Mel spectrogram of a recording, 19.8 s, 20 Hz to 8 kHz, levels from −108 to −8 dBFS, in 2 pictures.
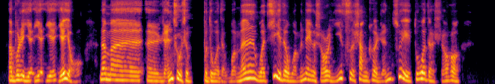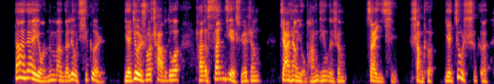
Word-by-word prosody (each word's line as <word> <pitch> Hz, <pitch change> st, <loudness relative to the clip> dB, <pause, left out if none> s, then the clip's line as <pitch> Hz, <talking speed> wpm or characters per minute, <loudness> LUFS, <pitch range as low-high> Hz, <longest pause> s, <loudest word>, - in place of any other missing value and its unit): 啊， 155 Hz, -, 0 dB
不 165 Hz, +3 st, +2 dB
是， 170 Hz, -2 st, +4 dB
也 145 Hz, 0 st, -1 dB
也 150 Hz, +1 st, -2 dB
也 155 Hz, +2 st, -1 dB
也 180 Hz, +6 st, +6 dB
有， 225 Hz, -, 0 dB, 0.3 s
那 195 Hz, -1 st, +1 dB
么， 180 Hz, -1 st, 0 dB, 0.6 s
呃， 150 Hz, -2 st, -4 dB
人 135 Hz, +9 st, +2 dB
数 220 Hz, -4 st, +3 dB
是 135 Hz, -2 st, -3 dB, 0.2 s
不 140 Hz, -, -3 dB
多 130 Hz, -1 st, -3 dB
的。 115 Hz, -2 st, -14 dB
我 125 Hz, 0 st, -11 dB
们 205 Hz, -, +2 dB
我 145 Hz, -1 st, -2 dB
记 280 Hz, -, +3 dB
得 160 Hz, -5 st, +1 dB
我 130 Hz, -2 st, -8 dB
们 145 Hz, +6 st, -8 dB
那 195 Hz, -3 st, -1 dB
个 155 Hz, -, -3 dB
时 135 Hz, -, -11 dB
候 145 Hz, -, -2 dB
儿 -, -, -3 dB
一 150 Hz, -, 0 dB
次 210 Hz, -5 st, -2 dB
上 150 Hz, -1 st, -3 dB
课 155 Hz, +2 st, -4 dB
人 130 Hz, +10 st, -5 dB
最 200 Hz, -, +2 dB
多 205 Hz, -, +3 dB
的 150 Hz, -8 st, -6 dB
时 120 Hz, +2 st, -18 dB
候 145 Hz, -1 st, -4 dB
儿 125 Hz, -, -14 dB, 1.0 s
大 245 Hz, +1 st, +4 dB
概 240 Hz, -3 st, +4 dB
有 150 Hz, -8 st, +4 dB
那 150 Hz, +6 st, -6 dB
么 175 Hz, -2 st, -5 dB
个 145 Hz, 0 st, -4 dB
6-7 180 Hz, 0 st, +1 dB
个 200 Hz, +3 st, +1 dB
人， 105 Hz, -1 st, -18 dB, 0.3 s
也 150 Hz, -1 st, +4 dB
就 215 Hz, -3 st, +9 dB
是 180 Hz, -, +7 dB
说 175 Hz, +4 st, +1 dB
差 165 Hz, -, 0 dB
不 150 Hz, -, -8 dB
多 170 Hz, +2 st, +1 dB, 0.3 s
他 160 Hz, 0 st, 0 dB
的 165 Hz, -, +1 dB
3 210 Hz, 0 st, +1 dB
届 190 Hz, -10 st, +2 dB
学 130 Hz, +7 st, -3 dB
生 150 Hz, +1 st, -5 dB, 0.4 s
加 165 Hz, +1 st, +6 dB
上 160 Hz, -2 st, +1 dB
有 125 Hz, -3 st, -4 dB
旁 125 Hz, +7 st, -4 dB
听 155 Hz, +1 st, -4 dB
的 135 Hz, -2 st, -5 dB
生 135 Hz, +3 st, -7 dB, 0.4 s
在 145 Hz, -, +4 dB
一 125 Hz, -3 st, -2 dB
起 115 Hz, 0 st, -6 dB, 0.2 s
上 120 Hz, -, -2 dB
课， 120 Hz, +1 st, -9 dB, 0.2 s
也 145 Hz, -3 st, +1 dB
就 220 Hz, -, 0 dB
是 150 Hz, -, -7 dB
个 135 Hz, -3 st, -8 dB
150 Hz, 230 characters per minute, -23 LUFS, 135-185 Hz, 1.0 s, 就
